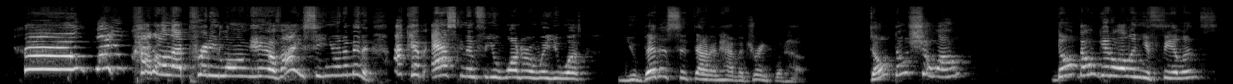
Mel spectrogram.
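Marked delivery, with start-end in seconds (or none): 0.2-5.9 chatty, pitched-up tone. Acting out the cousin greeting the girlfriend, imitating the cousin greeting her. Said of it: "When that cousin come over and say".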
